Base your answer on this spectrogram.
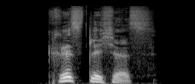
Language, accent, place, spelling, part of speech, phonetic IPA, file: German, Germany, Berlin, christliches, adjective, [ˈkʁɪstlɪçəs], De-christliches.ogg
- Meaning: strong/mixed nominative/accusative neuter singular of christlich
